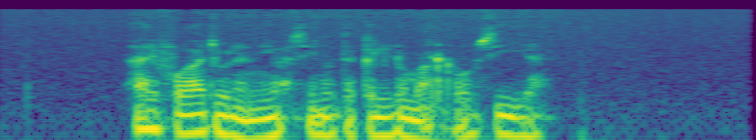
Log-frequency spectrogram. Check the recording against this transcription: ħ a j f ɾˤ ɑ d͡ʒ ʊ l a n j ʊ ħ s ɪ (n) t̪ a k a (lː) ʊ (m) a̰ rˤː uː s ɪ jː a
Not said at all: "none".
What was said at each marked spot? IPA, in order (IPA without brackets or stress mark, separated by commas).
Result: n, lː, m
